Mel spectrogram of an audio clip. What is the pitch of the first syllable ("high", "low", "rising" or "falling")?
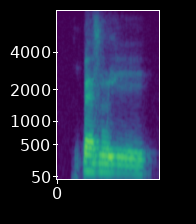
low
